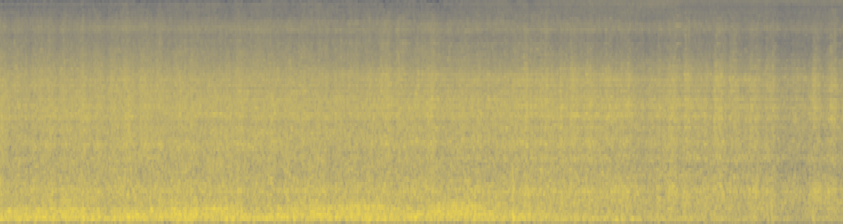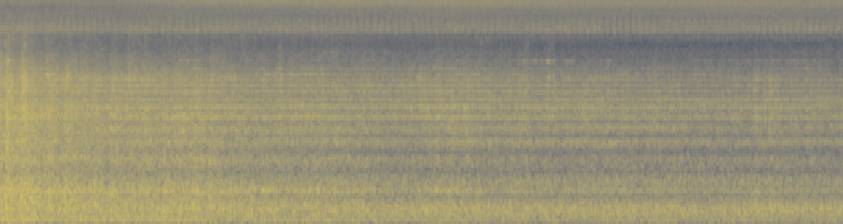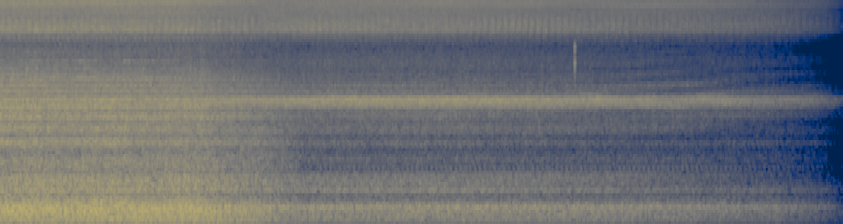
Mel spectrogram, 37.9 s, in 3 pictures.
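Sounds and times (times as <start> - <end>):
freight train wagons rolling past: 0.0 - 37.0.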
